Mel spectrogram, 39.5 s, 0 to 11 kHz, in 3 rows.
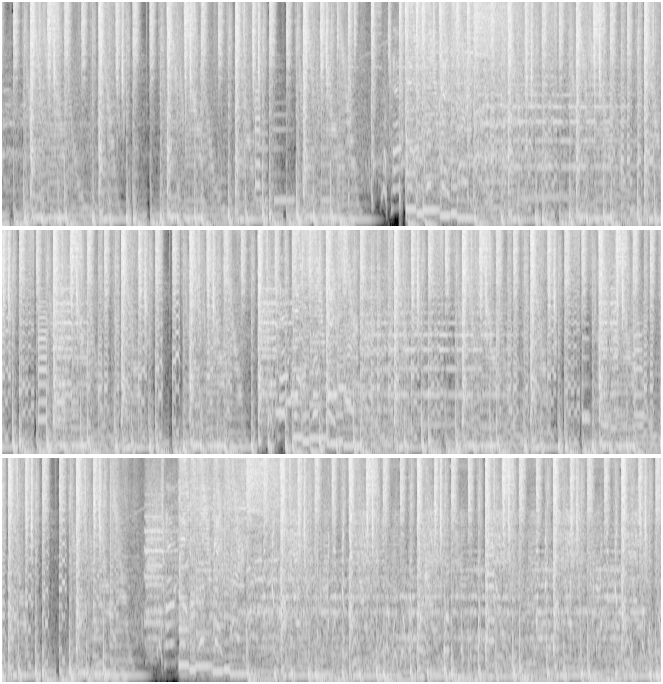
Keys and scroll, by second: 0.3 space, 0.5 Escape, 3.8 shift+v, 6.9 space, 7.0 Escape, 8.8 b, 10.7 space, 10.8 Escape, 16.4 shift+v, 19.5 b, 22.1 shift+v, 23.8 space, 23.8 Escape, 27.2 b, 28.4 shift+v, 30.1 space, 30.1 Escape, 33.0 b, 34.2 shift+v, 36.1 shift+v, 37.7 space, 37.7 Escape, 38.2 space, 38.8 Escape, 39.1 space, 39.2 Escape.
